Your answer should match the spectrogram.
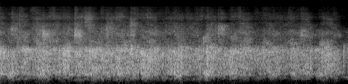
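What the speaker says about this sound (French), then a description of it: "On l'applaudit très, très, très fort, s'il vous plaît." Steady applause from an audience at an award ceremony where a laureate receives a cheque, dense clapping continuing evenly throughout with no voices on top.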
